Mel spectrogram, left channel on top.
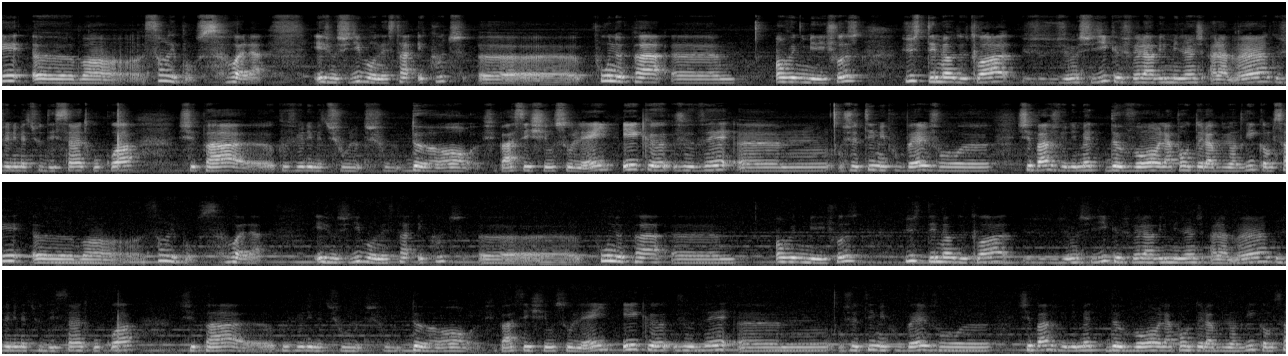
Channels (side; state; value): both; normal; correlation 0.19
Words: sans réponse, voilà. Et je me suis dit bon Nesta écoute, pour ne pas envenimer les choses, juste démerde-toi. Je me suis dit que je vais laver mes linges à la main, que je vais les mettre sous des cintres ou quoi. Je sais pas, que je vais les mettre dehors, je sais pas, sécher au soleil. Et que je vais jeter mes poubelles, genre, je sais pas, je vais les mettre devant la porte de la buanderie. Comme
